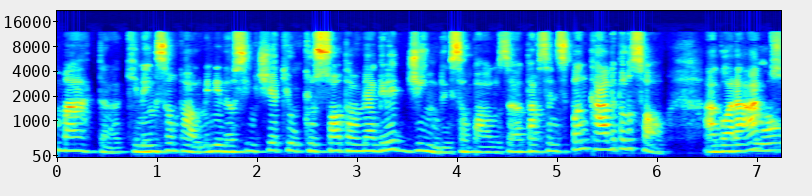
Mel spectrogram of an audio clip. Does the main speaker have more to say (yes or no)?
yes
